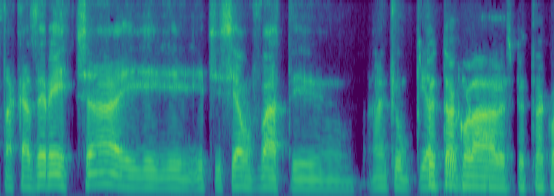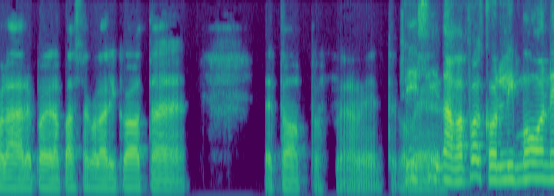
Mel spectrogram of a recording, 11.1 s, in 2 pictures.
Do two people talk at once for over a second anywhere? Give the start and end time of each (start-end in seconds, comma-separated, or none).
none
